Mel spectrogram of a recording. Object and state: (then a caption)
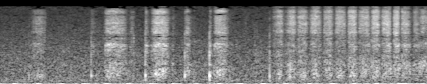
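Pencil on sketchbook paper. A wooden pencil scratches and shades a small cake slice drawing on a paper sketchbook page resting on a wooden desk. A few separate, bright, hissy strokes come first, then a quicker run of short back-and-forth shading strokes, all soft and close.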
